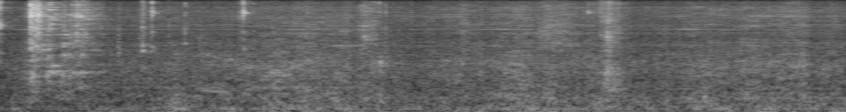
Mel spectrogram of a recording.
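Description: Steady low machine rumble of a commercial kitchen. A few sharp clicks and knocks come from metal and plastic utensils being picked up and set down on a stainless steel prep table.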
